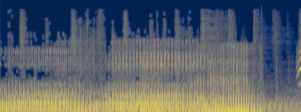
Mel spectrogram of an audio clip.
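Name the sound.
cheetah purring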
